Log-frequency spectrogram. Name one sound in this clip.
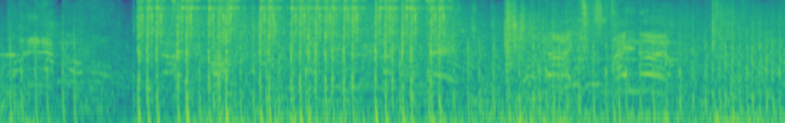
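A submachine gun fires rapid bursts close by.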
